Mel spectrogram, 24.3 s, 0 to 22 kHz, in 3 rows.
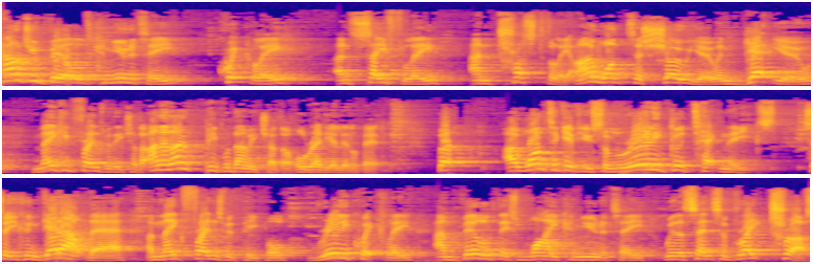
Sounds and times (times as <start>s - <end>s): Male speech, man speaking: 0.0s - 24.2s
Narration, monologue: 0.0s - 24.2s.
